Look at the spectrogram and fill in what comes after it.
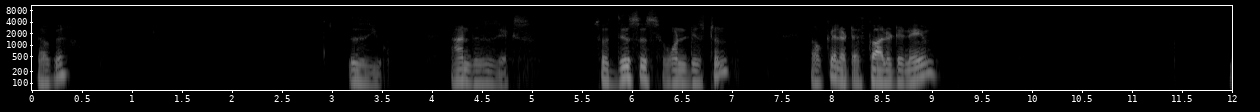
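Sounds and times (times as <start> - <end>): stylus scratching drawing tablet: 8.8 - 11.4.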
